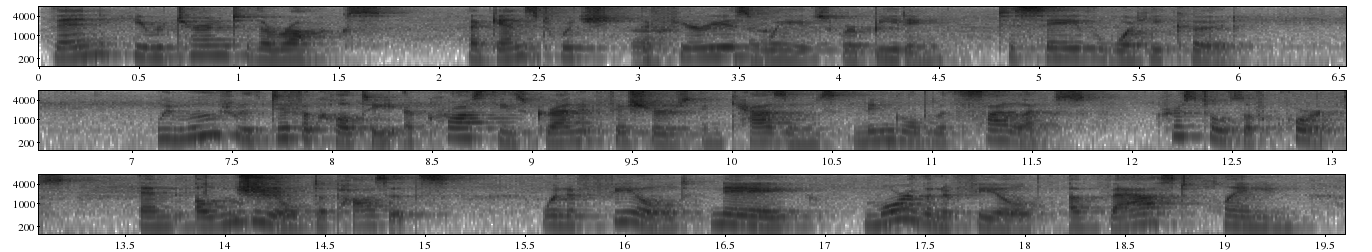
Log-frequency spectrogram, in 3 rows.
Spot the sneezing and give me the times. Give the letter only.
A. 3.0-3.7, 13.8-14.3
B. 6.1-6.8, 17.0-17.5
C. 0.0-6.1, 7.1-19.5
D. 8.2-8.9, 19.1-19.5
A.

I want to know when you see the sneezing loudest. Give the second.
14 s.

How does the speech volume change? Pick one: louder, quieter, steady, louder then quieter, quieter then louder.
steady.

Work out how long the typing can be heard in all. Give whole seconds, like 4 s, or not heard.
not heard.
